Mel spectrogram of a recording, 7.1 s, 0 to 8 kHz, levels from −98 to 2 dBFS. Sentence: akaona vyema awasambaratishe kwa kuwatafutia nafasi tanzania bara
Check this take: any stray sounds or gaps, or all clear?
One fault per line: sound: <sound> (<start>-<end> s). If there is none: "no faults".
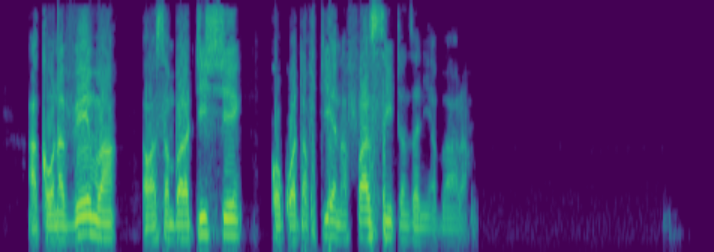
no faults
